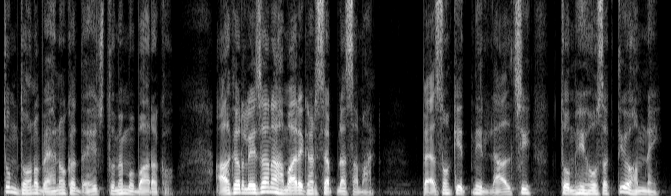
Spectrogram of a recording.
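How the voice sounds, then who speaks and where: A man's voice: medium pitch, animated, fairly quick, darkish tone, no echo, studio quality, natural voice. A man voicing an earnest, dutiful grown son and exasperated husband, speaking emphatically in a Hindi moral story cartoon. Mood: firm, defiant.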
